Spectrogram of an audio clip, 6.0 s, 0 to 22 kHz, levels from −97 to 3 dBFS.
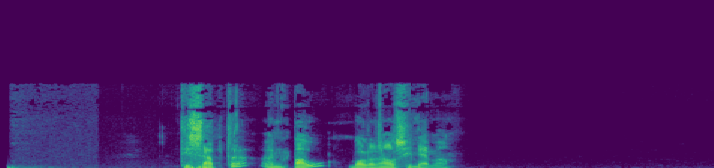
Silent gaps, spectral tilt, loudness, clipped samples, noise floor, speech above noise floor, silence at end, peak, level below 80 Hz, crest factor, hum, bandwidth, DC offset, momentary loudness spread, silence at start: none; -3.5 dB/octave; -18 LUFS; under 0.1%; -85 dBFS; 66 dB; 2.2 s; 0 dBFS; -44 dBFS; 22 dB; none; 11.5 kHz; under 0.1%; 12 LU; 0.05 s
